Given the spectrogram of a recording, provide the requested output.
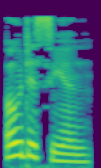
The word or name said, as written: odyssean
